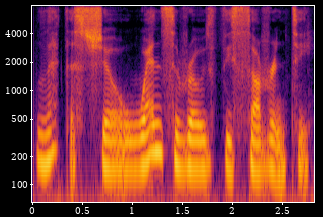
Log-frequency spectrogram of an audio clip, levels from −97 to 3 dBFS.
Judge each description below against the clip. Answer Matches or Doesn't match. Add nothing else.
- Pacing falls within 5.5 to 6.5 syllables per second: Doesn't match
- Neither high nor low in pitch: Matches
